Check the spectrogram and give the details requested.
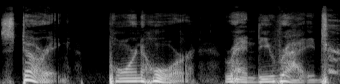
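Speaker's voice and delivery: booming movie-trailer voiceover announcer voice. Performing a joke porn movie trailer on request: movie trailer voiceover voice. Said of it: "I'm gonna do a movie voiceover for a porno".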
